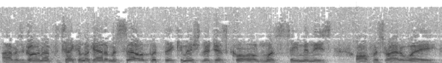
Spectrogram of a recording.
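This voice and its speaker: An actor playing an easygoing, somewhat hesitant American police sergeant in an old-time radio drama. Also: male voice, medium pitch, fast talker, close to an everyday voice. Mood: casual, friendly. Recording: muffled, hissy vintage radio recording.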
